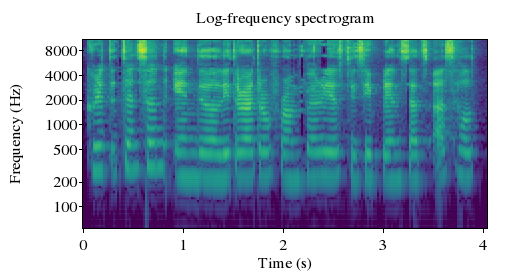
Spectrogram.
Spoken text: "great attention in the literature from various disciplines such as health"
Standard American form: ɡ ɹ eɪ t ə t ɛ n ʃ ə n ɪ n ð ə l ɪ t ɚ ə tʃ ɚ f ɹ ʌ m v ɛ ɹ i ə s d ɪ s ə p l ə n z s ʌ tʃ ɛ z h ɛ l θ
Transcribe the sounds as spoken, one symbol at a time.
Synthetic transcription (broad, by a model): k ɹ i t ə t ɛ n s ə n ɪ n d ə l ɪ t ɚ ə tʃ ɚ f ɹ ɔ m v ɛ ɹ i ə s d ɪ s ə p l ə n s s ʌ s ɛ s h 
